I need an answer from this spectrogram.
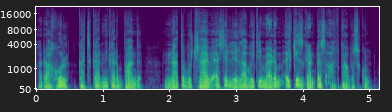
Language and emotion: Kashmiri, fearful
